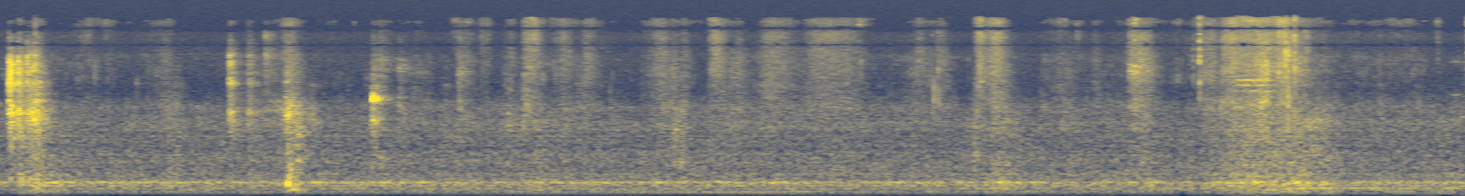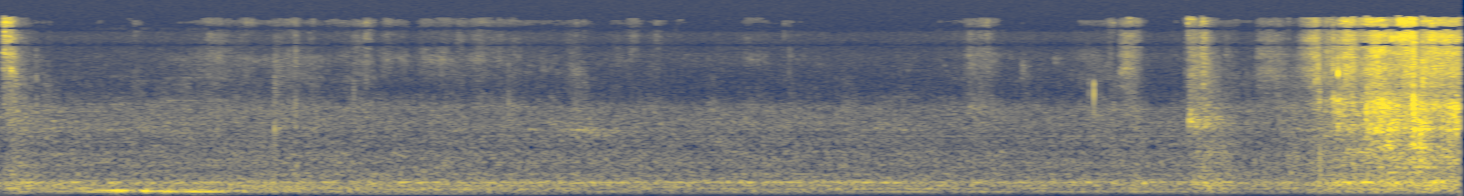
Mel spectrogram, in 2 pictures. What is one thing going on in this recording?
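Rubber gloves rub and squeak softly against skin.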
